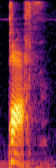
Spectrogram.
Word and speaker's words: Paz: Yeah, so I got corrected on the pronunciation here. POTH. I guess it's with a TH sound.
